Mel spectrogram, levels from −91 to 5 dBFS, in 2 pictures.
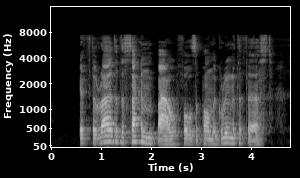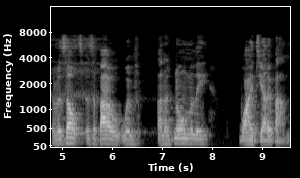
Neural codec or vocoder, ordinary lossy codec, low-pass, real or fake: none; MP3, 64 kbps; 7.2 kHz; real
